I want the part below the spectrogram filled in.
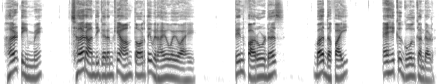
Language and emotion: Sindhi, neutral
